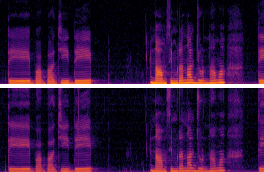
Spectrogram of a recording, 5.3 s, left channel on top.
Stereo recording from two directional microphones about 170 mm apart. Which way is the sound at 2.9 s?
50° left (ahead or behind).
